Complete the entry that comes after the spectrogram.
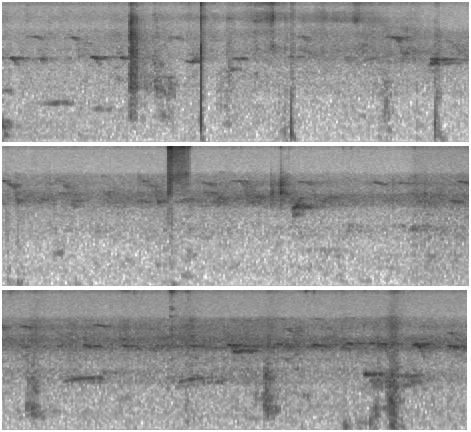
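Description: Small birds chirping continually in quick, high, short notes, with a few sharp clicks and taps scattered through.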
